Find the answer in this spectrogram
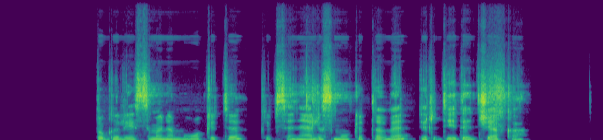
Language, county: Lithuanian, Panevėžys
